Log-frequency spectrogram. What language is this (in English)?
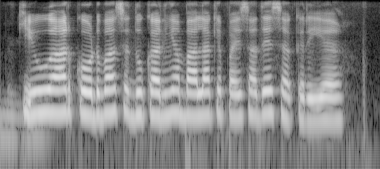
Magahi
